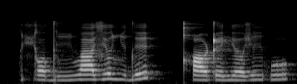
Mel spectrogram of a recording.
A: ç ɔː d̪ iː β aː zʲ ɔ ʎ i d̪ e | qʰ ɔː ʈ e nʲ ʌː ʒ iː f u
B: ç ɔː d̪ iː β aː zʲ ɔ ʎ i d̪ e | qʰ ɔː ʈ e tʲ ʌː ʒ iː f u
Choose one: A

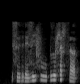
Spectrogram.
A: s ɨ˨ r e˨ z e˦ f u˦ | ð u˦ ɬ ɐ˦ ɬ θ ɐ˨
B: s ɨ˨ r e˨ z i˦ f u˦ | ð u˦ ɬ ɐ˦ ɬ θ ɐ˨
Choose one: B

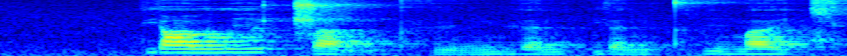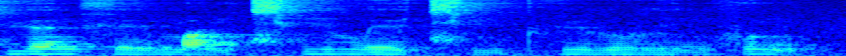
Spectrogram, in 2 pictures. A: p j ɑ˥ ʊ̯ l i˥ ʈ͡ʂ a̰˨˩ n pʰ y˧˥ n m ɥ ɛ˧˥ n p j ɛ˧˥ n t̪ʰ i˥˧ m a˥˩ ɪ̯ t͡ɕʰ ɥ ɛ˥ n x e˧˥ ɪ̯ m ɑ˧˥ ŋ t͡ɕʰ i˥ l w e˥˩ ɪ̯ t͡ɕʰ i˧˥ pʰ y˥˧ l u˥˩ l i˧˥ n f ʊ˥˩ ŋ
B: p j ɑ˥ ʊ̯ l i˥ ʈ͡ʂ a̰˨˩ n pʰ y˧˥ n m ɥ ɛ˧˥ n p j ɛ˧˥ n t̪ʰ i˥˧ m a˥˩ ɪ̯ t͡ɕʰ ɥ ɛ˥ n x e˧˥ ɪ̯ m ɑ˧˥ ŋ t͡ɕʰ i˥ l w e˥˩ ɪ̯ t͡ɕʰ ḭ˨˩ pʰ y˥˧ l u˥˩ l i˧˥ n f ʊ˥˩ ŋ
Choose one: A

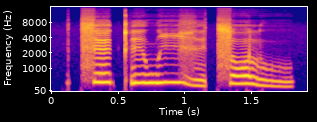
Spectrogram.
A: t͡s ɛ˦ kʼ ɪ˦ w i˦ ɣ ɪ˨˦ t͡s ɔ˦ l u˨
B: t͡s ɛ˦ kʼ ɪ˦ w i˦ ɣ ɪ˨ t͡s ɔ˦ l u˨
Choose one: B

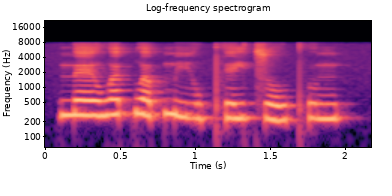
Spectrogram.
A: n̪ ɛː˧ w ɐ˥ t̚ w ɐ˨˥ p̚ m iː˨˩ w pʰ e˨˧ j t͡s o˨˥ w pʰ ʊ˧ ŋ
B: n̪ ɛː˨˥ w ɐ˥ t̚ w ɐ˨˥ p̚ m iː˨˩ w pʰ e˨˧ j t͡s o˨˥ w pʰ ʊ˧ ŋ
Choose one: A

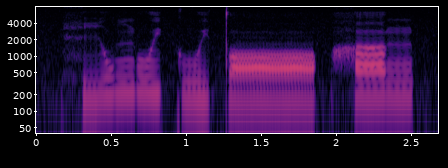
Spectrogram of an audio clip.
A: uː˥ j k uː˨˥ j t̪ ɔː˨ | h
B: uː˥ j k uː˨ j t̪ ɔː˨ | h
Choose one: B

